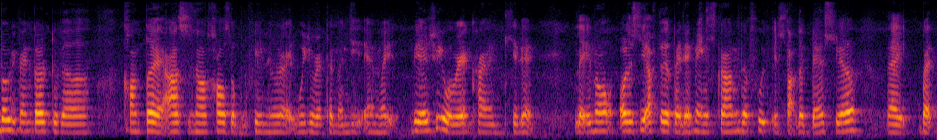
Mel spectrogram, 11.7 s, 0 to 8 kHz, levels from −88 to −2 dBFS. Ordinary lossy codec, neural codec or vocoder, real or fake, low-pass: none; codec, 16 kHz, 2 kbps, FunCodec, trained on Chinese and English, 25 frames a second; fake; none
